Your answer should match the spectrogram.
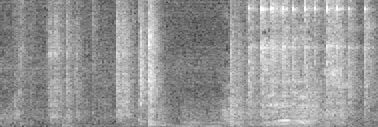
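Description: A few scattered clicks and knocks, then a person's voice briefly near the end.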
